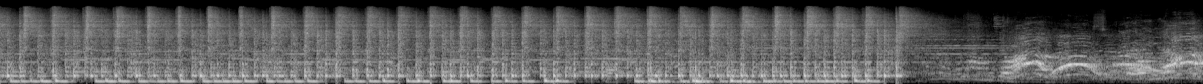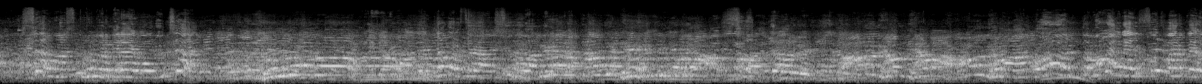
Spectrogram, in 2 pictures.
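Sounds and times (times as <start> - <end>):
people talking at once: 0.0 - 24.0.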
